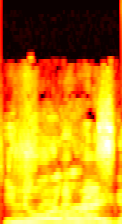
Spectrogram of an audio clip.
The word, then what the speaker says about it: New Orleans: Am I saying it right? Is it like New Orleans or New Orleans? – New Orleans. – New Orleans. Okay. – Bravo.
